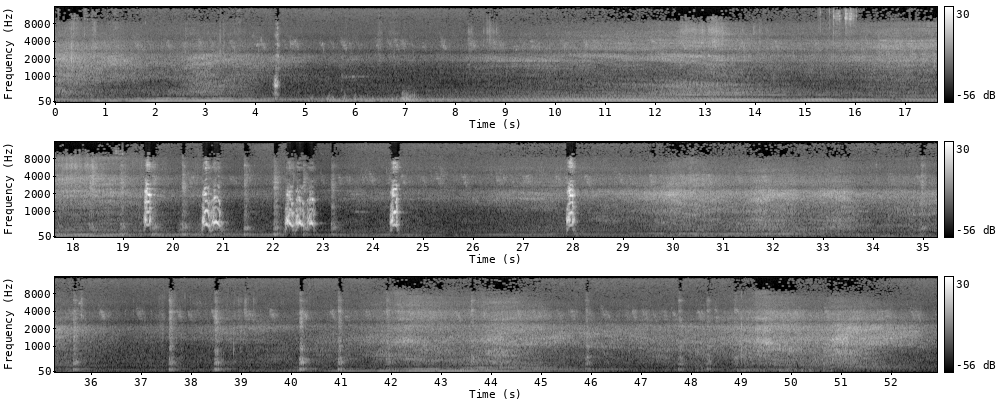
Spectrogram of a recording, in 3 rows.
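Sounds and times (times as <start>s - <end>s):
dog barking sharply: 19.4s - 19.8s, 20.6s - 21.1s, 22.2s - 23.0s, 24.4s - 24.7s, 27.9s - 28.2s.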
